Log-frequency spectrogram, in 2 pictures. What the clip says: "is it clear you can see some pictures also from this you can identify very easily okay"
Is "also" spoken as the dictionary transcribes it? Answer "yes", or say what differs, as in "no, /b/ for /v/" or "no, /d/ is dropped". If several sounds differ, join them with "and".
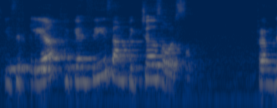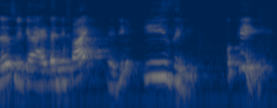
yes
